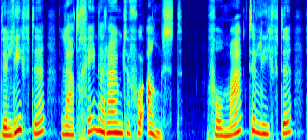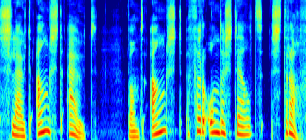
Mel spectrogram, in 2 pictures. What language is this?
Dutch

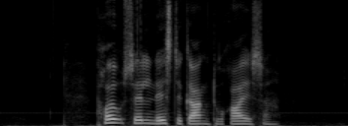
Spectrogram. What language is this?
Danish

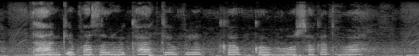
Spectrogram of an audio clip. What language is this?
Bhojpuri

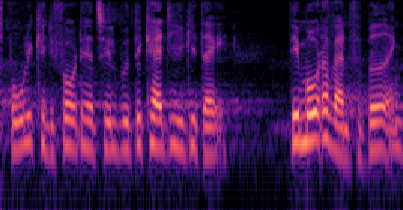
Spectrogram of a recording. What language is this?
Danish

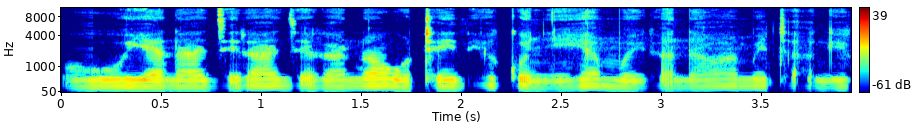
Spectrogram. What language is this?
Kikuyu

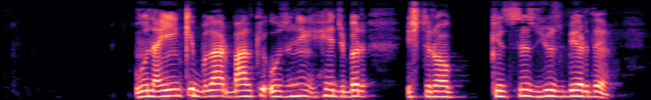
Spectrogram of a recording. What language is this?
Uzbek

